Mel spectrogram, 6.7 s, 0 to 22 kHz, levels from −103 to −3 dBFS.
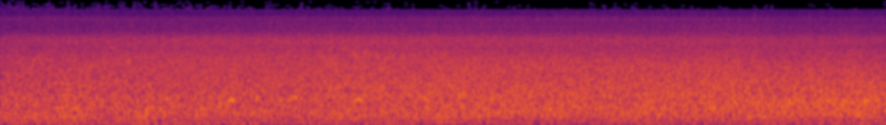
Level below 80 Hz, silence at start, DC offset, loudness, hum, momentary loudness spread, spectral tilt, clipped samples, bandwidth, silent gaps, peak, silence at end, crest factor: -54 dBFS; 0 s; under 0.1%; -31 LUFS; none; 2 LU; -2 dB/octave; under 0.1%; over 20 kHz; none; -18 dBFS; 0 s; 14 dB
